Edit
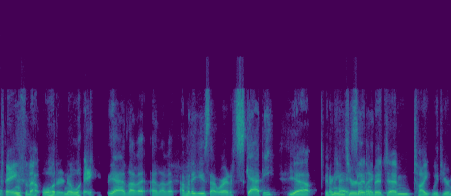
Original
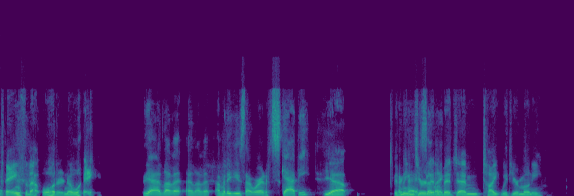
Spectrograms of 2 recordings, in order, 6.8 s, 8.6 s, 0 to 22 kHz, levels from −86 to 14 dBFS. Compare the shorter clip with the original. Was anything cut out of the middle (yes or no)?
yes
